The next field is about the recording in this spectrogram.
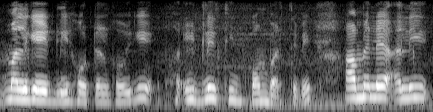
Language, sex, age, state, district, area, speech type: Kannada, female, 18-30, Karnataka, Tumkur, rural, spontaneous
